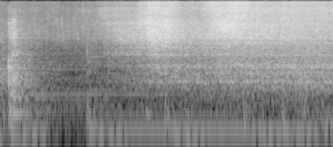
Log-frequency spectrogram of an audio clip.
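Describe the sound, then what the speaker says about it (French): Veal paupiettes sizzle steadily as they brown in a pan with onions and a splash of white wine, a continuous close frying hiss that swells slightly partway through, with no talk over it. "On fait dorer notre paupiette."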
